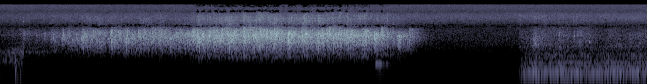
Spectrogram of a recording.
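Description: Audience applauding: the clapping builds over a few seconds, holds, then dies away about eight seconds in. A steady low hum comes in about ten seconds in.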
